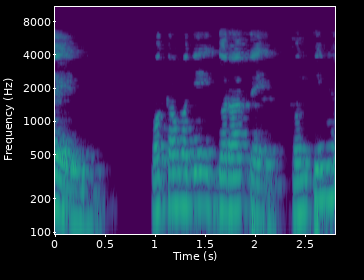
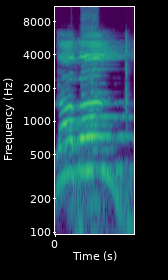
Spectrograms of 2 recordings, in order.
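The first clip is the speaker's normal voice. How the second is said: high, loud one-word battle cry; rallying shout; 11 semitones higher, 13 dB louder than usual. Real, not acted. Preacher urging workers to stand for Sunday, rallying shout. Exhorting congregation to fight.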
